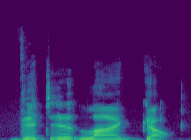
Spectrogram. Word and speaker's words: vitiligo: want to talk about vitiligo vitiligo that's how it's pronounced what is it it's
